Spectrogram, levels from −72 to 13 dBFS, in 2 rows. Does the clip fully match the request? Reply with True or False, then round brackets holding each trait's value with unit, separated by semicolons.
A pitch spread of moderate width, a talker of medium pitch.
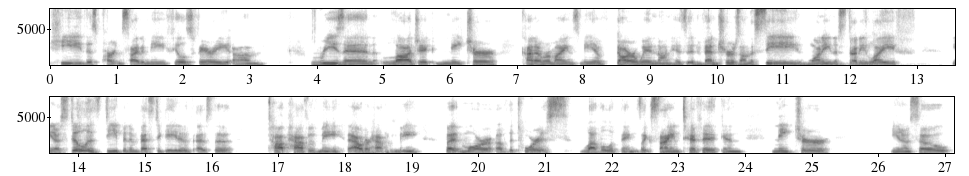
False (1.4 semitones; 165 Hz)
